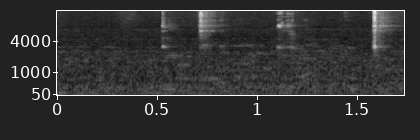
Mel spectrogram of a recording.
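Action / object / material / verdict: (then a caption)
tap / heat-treated craft mat piece / plastic / hard. A stamped, heat-treated circle cut from a craft mat is tapped four times, giving short, sharp, high-pitched clicks with almost no ring over a quiet background. It sounds like hard plastic.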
